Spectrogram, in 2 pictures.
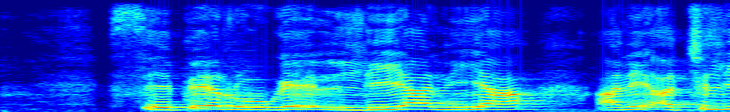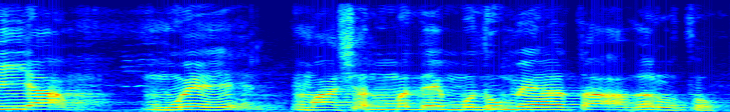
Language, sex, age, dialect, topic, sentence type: Marathi, male, 36-40, Standard Marathi, agriculture, statement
